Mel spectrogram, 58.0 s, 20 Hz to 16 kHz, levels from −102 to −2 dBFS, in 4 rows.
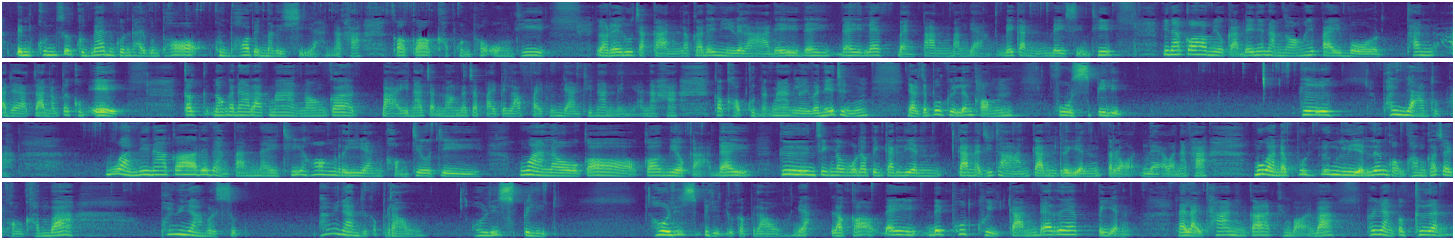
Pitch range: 190-245 Hz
